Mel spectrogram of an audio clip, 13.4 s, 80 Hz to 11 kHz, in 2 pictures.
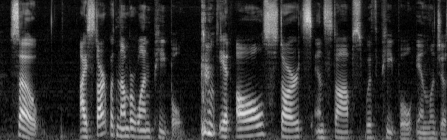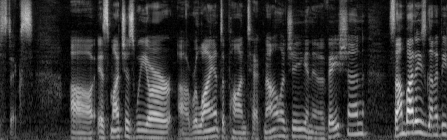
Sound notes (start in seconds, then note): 3.0 cough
